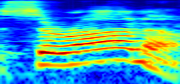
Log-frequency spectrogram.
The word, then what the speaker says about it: Cyrano: Ringo called it Serrano. It's the English pronunciation. Ringo sings it Cyrano.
